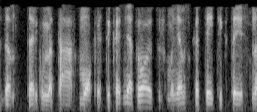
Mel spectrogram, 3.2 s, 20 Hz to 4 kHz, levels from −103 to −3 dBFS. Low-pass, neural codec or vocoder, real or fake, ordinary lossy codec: 3.6 kHz; none; real; MP3, 32 kbps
